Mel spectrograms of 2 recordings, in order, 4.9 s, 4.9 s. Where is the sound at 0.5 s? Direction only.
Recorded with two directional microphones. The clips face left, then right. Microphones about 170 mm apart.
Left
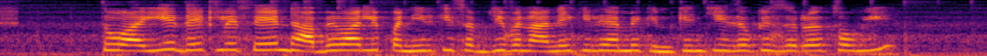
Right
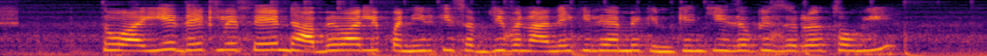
50° left (ahead or behind).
